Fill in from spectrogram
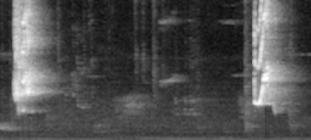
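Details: Senegal parrot giving two short, harsh, high-pitched screeches about three and a half seconds apart, with only a faint low hum between them.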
